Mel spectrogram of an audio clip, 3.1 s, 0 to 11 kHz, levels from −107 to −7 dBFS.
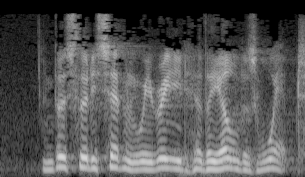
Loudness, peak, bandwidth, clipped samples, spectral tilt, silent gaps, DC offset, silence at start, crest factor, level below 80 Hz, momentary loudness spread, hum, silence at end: -32 LUFS; -16 dBFS; 8.8 kHz; under 0.1%; -4.5 dB/octave; none; under 0.1%; 0.4 s; 18 dB; -72 dBFS; 7 LU; none; 0 s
